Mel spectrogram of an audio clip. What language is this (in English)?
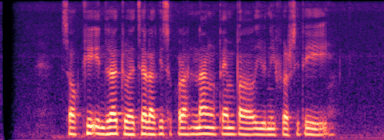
Javanese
